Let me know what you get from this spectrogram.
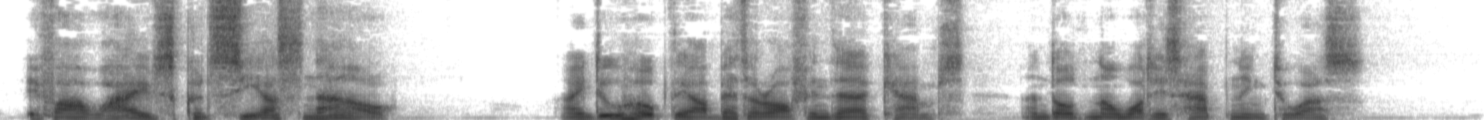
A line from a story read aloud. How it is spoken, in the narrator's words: Hiding his mouth behind his upturned collar, the man marching next to me whispered suddenly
